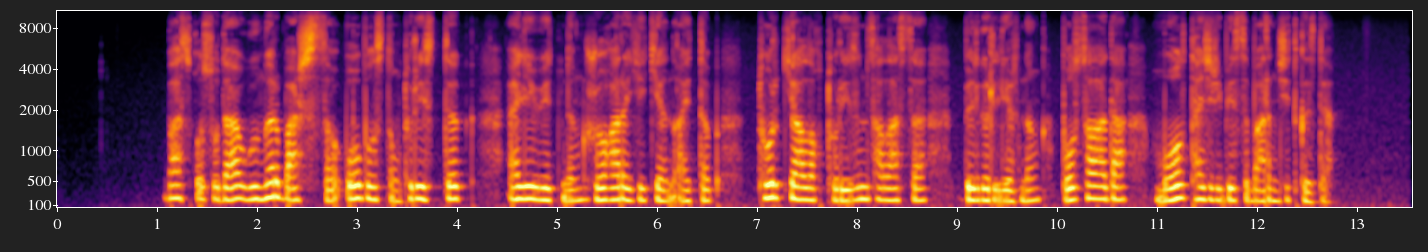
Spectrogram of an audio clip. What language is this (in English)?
Kazakh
